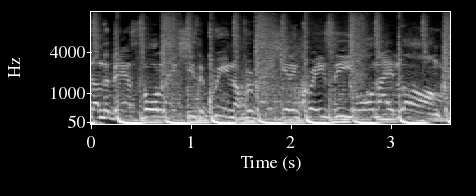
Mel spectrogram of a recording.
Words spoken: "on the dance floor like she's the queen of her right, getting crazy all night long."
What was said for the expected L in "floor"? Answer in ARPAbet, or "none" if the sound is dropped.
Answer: none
